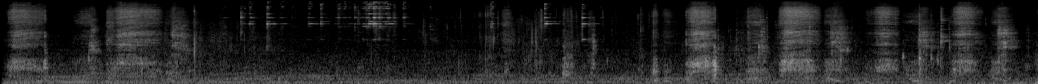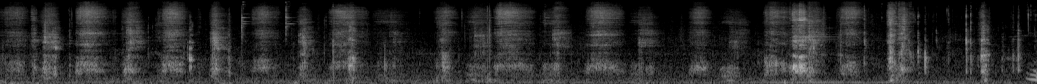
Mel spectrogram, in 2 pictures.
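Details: Dog Holly breathes noisily with repeated short snorting, rasping bursts through nose and throat; kennel cough suspected but uncertain; gums slightly pale, dehydrated, still eating and drinking.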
